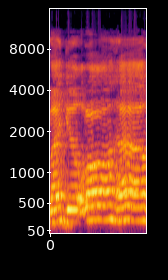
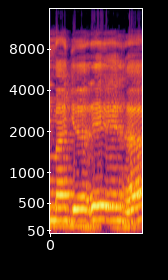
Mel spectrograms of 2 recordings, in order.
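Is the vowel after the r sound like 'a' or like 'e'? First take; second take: a; e. First: The vowel after r sounds like a plain 'a'. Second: The vowel after r sounds like 'e'. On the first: The speaker calls it wrong. "dikira betul ro di fathah itu ro" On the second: The speaker calls it right. "mestinya dibaca e re"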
